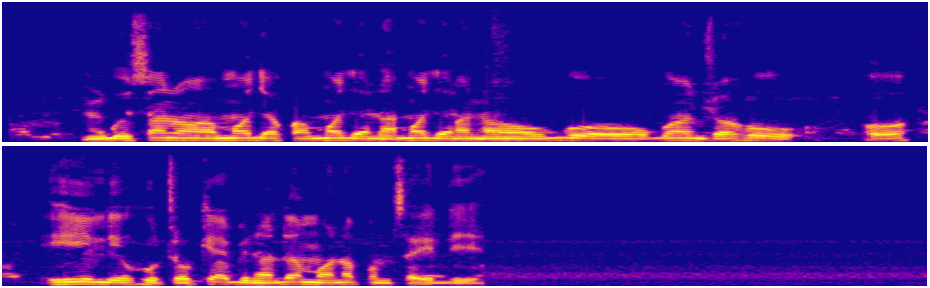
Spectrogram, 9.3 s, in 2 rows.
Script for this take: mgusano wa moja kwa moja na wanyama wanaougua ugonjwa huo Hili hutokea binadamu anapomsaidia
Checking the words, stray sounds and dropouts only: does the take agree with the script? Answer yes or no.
no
